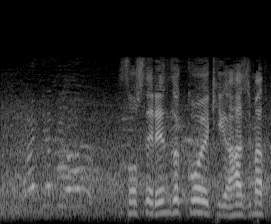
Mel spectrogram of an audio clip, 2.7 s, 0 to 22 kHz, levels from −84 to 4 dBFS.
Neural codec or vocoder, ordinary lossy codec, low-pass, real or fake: none; none; none; real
